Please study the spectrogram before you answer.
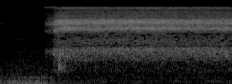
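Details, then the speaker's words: Instant Pot Duo Evo Plus after pressure cooking pasta e ceci: steady, loud hiss of steam rushing out the valve with no sputter. Normal quick pressure release. "ecco che ha terminato la nostra cottura come sentite sta fischiando olio premette cancello e la nostra macchina si ferma ora andiamo a spiazzare velocemente"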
